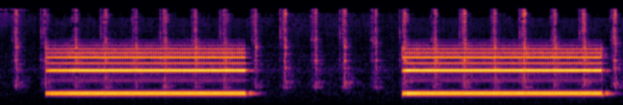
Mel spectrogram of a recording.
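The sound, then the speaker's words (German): A telephone call being placed from a home: two long, steady ringing tones separated by a short gap, with faint, regular ticking running underneath throughout. “Wenig später ist Lukas' Vater wieder in seiner Wohnung und ruft Leopold an.”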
